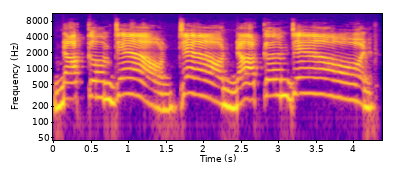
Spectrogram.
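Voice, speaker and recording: A small, furry male rabbit from a storybook, acted out by a woman reader. He is rude and haughty, talking in a bright, snippety way. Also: sits high, animated, drawn-out words, highs cut off, full character voice. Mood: shouting excitedly.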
